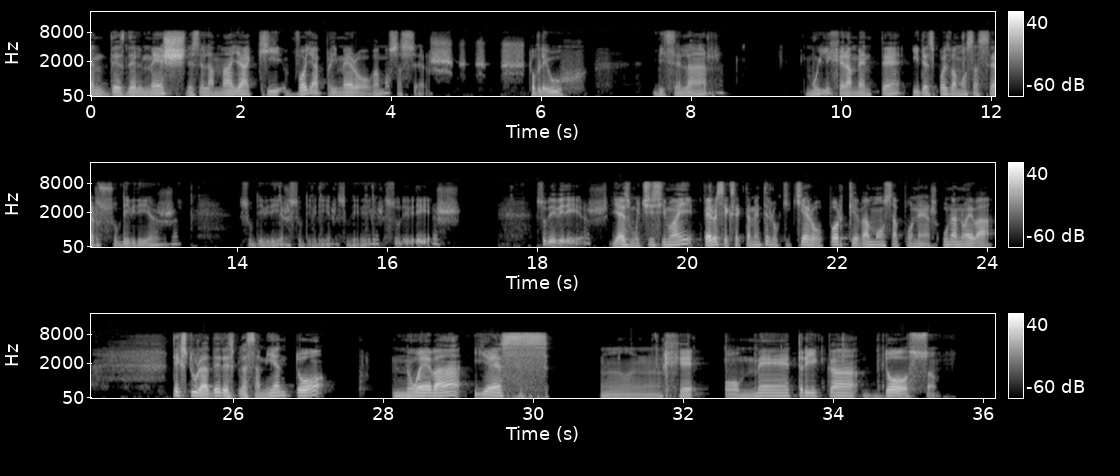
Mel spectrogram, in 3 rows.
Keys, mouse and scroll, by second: 0.3 ctrl+s, 5.9 w, 10.2-12.0 drag, 11.6 w, 13.3 w, 14.4 w, 15.0 w, 15.7 w, 17.5 w, 19.4 Tab, 20.2 ctrl+s, 23.6 click, 28.3-30.8 drag.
